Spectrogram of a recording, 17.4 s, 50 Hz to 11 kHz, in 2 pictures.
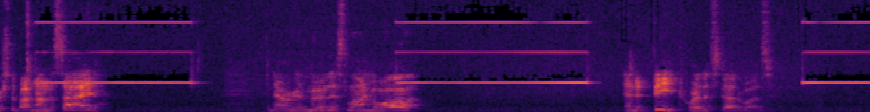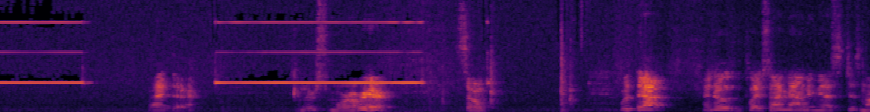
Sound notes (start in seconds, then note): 0.3 beeping; 4.0 beeping; 8.2 beeping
